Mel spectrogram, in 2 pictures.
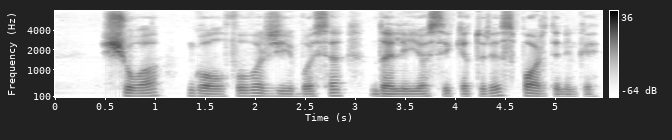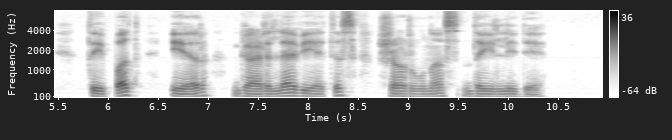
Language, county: Lithuanian, Klaipėda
